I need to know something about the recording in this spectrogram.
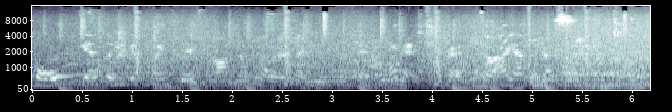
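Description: Ambient noise of a busy bar: indistinct voices and background music over a steady rushing hiss.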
